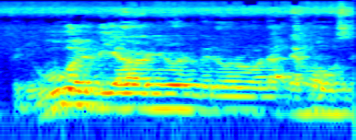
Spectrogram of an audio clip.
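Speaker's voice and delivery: loud, high, thrilled recounting; excited loud telling. Real, not acted. Telling a friend how he ran from a beating, loud and excited. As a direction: belt it out like the chase is happening now.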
